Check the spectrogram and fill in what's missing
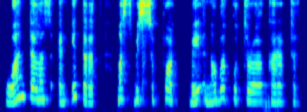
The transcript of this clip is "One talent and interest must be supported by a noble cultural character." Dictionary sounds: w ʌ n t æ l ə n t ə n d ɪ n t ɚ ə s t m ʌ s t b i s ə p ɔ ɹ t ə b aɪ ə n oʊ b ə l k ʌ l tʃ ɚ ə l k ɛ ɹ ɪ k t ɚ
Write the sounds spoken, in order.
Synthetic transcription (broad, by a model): w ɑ n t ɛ l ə n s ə n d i n t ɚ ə t m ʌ s t b i s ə p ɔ ɹ t b aɪ ə n oʊ b ə l k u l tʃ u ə l k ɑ ɹ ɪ k t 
